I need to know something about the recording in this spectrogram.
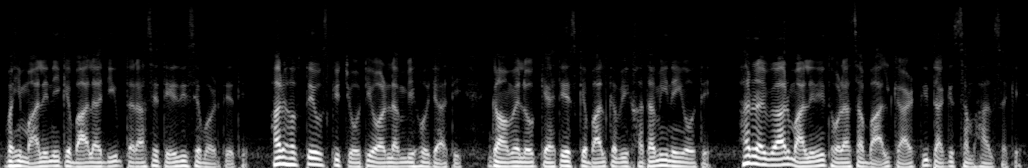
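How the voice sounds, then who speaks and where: A man's voice: sits low, fairly quick, hardly any pauses, warm tone, slight background noise. A man reading scripted narration as the narrator of a cartoon story.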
